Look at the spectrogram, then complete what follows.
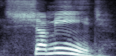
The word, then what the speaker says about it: chemise: फिर CHEMISE, शमीज।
